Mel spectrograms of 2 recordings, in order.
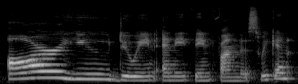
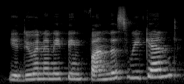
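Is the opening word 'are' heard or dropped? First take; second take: heard; dropped. First: The question starts with the word 'are'. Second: The question starts directly with 'you'. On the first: "Should there be another word? Yep" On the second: "the word are, it's on vacation, it's just gone somewhere"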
